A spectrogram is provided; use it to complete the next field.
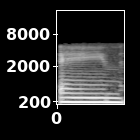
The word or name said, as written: ane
